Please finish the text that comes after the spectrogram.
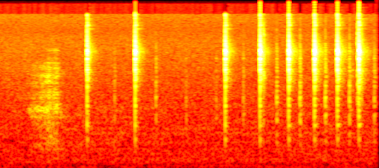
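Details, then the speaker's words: Paintball marker (Invert Mini) with eyes turned off, dry firing: eight sharp, crisp clicks over about two seconds, one per trigger pull, a normally working solenoid; with eyes on it makes no sound. "so now when you press it it makes that solenoid clicking so if you can hear it and that isn't the trigger making the noise"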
